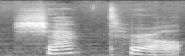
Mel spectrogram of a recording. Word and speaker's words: Shakur: I've been saying Zach. Zakur. Shock. Shak. Shakur. Okay. I've been saying Zach.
